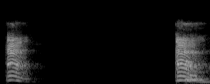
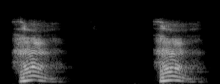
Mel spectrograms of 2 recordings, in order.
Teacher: Yang pertama adalah huruf hamzah tidak memiliki aliran udara. A a kalau ha suara dengan udara keluar secara bersamaan. Ha ha.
